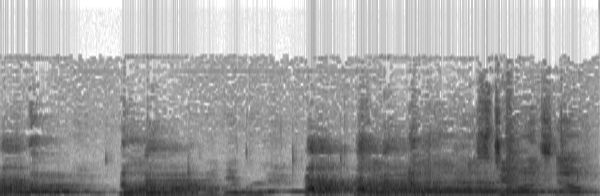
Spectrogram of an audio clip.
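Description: Several dogs barking in shelter kennels, a loud, continuous din.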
